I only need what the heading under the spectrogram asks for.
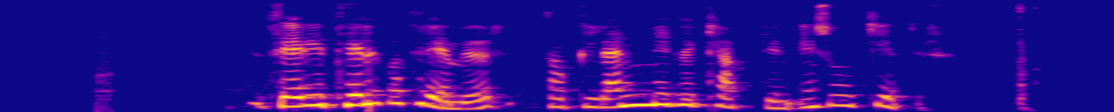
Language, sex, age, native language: Icelandic, female, 40-49, Icelandic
